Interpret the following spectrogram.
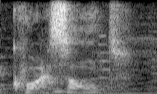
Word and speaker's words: croissant: functional there's a blue platter complete with a croissant and that is how it's pronounced and some wizarding beverages i definitely recognize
